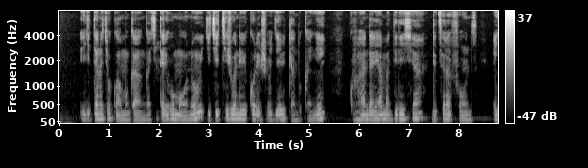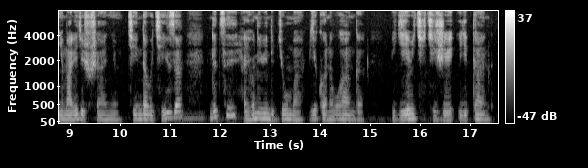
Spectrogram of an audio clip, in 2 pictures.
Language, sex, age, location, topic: Kinyarwanda, female, 25-35, Huye, health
